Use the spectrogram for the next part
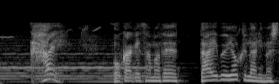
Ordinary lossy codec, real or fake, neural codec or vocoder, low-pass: none; real; none; 7.2 kHz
